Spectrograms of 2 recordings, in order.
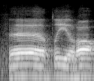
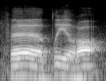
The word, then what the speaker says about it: فاطر: ഫാത്തിറ എന്ന താഇന് കുറഞ്ഞ തഫ്ഖീമാണ്, കസ്റായതുകൊണ്ട്. ഫാത്തിറ. റാഇന് തഫ്ഖീം പൂർണ്ണമായി നൽകണം, തടിപ്പിച്ചോദണം. ഫാത്തിറ അസ്സമാവാതി.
